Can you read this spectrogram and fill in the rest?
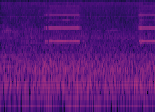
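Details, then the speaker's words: Edifier multimedia speaker under repair: the multimeter in continuity mode, probes across a capacitor on the board, gives short high steady beeps in two bursts over room hiss. Beeping in both probe directions indicates a short. "ටික් කියලා සද්දයක් ආවා. Beep ගාලා continue beep එකක් ආවොත් probe දෙක මාරු කරලා බලන්න. එතකොට දෙපැත්තටම ආවොත් අනිවාර්යෙන් මේක ෂෝට් එකක් කියලා තමයි අපි කියන්නේ."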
